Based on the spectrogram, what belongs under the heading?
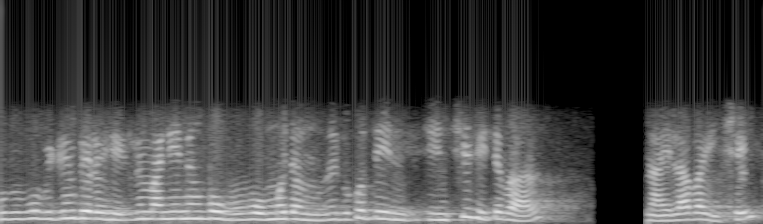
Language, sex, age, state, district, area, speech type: Bodo, female, 60+, Assam, Chirang, urban, conversation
